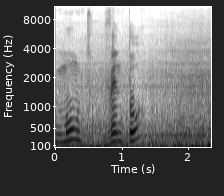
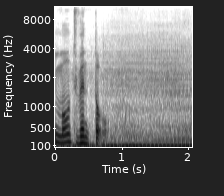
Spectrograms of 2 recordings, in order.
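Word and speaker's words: Mont Ventoux: indicaram aí Monte Vent em português se fala Monte ventor em francês deve ser Mont vento e se escreve Mont ventox enfim ele tem uma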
